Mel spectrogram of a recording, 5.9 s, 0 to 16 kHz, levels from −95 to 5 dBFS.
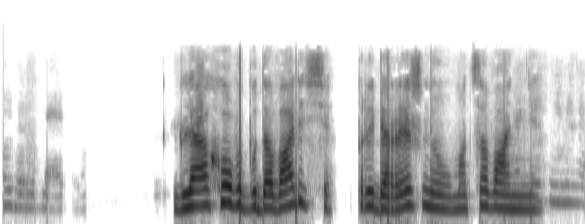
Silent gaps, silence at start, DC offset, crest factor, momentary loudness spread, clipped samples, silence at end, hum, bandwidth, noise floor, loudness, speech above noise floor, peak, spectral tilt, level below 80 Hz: none; 0.05 s; under 0.1%; 18 dB; 15 LU; under 0.1%; 0.45 s; none; 7.8 kHz; under -90 dBFS; -17 LUFS; over 73 dB; -2 dBFS; -6 dB/octave; -56 dBFS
